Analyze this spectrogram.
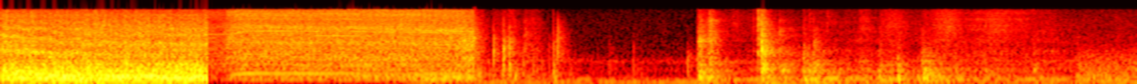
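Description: Power drill boring into wood with a long flexible drill bit: a loud, rough drilling for about a second and a half, then the drill runs more lightly with a steady whine and stops about three and a half seconds in. A few light knocks of handling follow.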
